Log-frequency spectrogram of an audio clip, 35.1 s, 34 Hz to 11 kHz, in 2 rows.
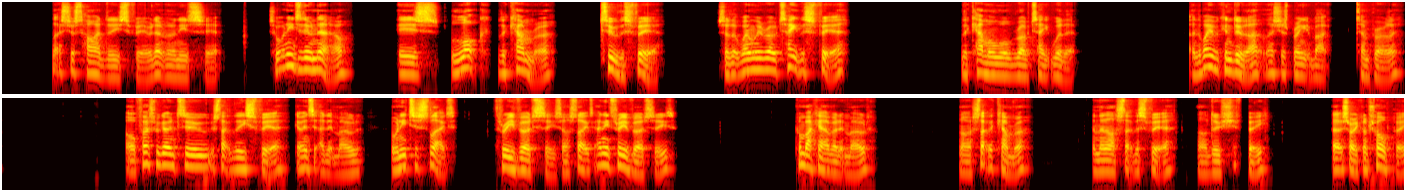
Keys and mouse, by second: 0.9 click, 1.8 click, 15.8 click, 16.9 z, 18.3 middle click, 18.7 ctrl+middle click, 19.1 click, 20.1 ctrl+middle click, 20.4 shift+middle drag, 20.9 ctrl+middle drag, 21.3 Tab, 22.6 click, 23.2 middle click, 23.4 z, 24.0 middle click, 25.0 shift+click, 26.7 middle click, 27.5 Tab, 28.1 middle click, 28.8 z, 30.0 click, 33.3 shift+p, 34.6 ctrl+p.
